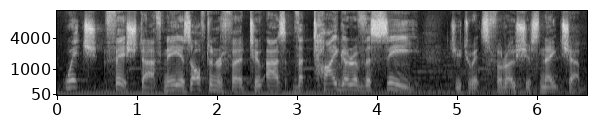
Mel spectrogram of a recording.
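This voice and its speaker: A man's voice: fairly high pitch, lively intonation, unhurried, a bit bright, faint music behind. Upbeat male quiz show host. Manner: upbeat, theatrical announcing. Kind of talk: studio game-show presenting.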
